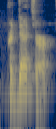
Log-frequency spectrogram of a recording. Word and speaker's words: predator: pred Predator but it is wrong the correct pronunciation is predator you know you place maest on the first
